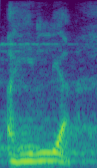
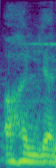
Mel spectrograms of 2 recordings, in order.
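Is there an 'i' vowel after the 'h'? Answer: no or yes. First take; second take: yes; no. First: An i vowel is heard after the h. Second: No vowel is heard between the h and l. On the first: The speaker calls it wrong. "ना कि अहिल्या" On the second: The speaker calls it right. "क्या होता है? अहल्या"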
